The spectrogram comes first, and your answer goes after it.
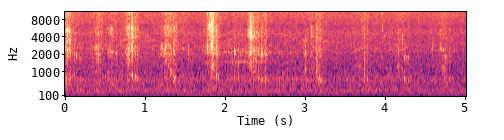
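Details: Fat Shiba Inu eating a rice cracker with relish: crisp, irregular crunching bites about twice a second, each a short bright crackle, over a steady low electrical hum.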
